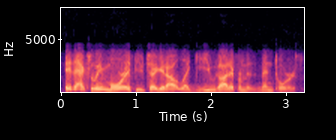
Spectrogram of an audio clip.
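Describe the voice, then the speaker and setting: A man on a phone, giving a casual, slangy, persuasive sales pitch peppered with man and bro. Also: expressive, fast, husky, no echo. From San Francisco Bay Area, USA. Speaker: phone sales representative for a self-help program. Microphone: telephone. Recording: tinny narrowband phone line.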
